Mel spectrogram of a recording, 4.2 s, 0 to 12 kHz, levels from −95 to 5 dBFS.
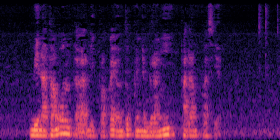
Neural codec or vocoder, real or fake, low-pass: none; real; 10.8 kHz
